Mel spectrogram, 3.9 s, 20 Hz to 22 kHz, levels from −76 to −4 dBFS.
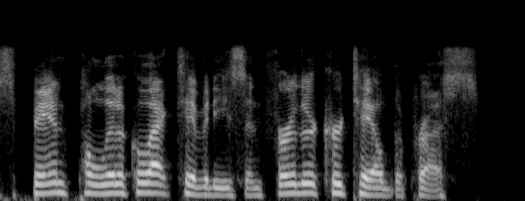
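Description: Throughout the speech, Opus voice compression is plainly audible. Nothing survives above about 8.8 kHz, so the voice sounds muffled, and the linear-prediction coder's coarse treatment of the excitation adds a hoarse, faintly robotic grain, which fits a wideband SILK mode at a bitrate around 12 kbps. Unlike a plain low-pass filter, which only dulls the top, this coder also roughens the texture of the voice inside the band it keeps.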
